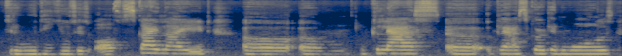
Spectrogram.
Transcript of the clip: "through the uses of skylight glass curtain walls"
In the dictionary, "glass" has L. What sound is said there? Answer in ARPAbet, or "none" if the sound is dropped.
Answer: L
